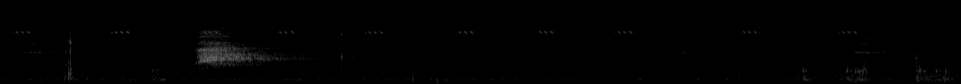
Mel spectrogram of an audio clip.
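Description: A red fox gives one harsh, raspy cry against steady insect chirping.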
